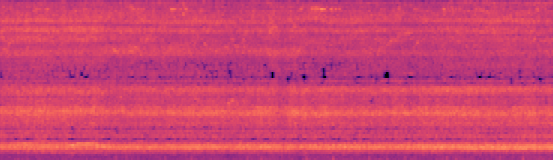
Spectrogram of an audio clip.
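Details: Ultrasonic scaler removing plaque and tartar during routine dental scaling: steady high-pitched whine with hiss.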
